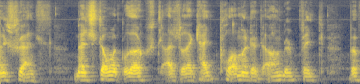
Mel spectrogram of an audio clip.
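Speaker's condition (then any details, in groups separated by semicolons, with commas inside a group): Cerebral palsy; from birth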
